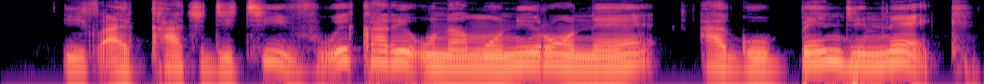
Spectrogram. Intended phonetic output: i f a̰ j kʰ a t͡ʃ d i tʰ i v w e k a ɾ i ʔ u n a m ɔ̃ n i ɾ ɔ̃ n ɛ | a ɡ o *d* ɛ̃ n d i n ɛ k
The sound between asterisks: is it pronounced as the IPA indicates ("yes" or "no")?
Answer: no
